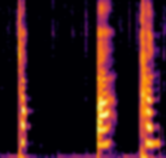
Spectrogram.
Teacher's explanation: 기억하고 비읍이 만났을 때 비읍이 쌍비업으로 변하는 된 소리 되기 된 소리 되기가 먼저 일어나서 척박한 이렇게 바뀌어야 돼.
